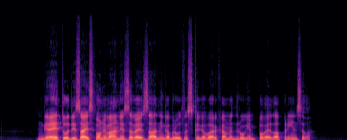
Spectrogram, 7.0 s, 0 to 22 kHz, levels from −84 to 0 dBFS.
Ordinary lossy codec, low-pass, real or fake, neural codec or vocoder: none; 19.8 kHz; fake; autoencoder, 48 kHz, 32 numbers a frame, DAC-VAE, trained on Japanese speech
